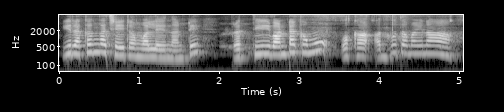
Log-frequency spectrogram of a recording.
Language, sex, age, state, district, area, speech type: Telugu, female, 30-45, Andhra Pradesh, Nellore, urban, spontaneous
